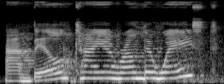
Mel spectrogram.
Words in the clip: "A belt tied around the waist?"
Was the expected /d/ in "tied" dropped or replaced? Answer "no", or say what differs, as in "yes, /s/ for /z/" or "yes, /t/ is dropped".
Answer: yes, /d/ is dropped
